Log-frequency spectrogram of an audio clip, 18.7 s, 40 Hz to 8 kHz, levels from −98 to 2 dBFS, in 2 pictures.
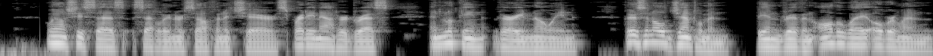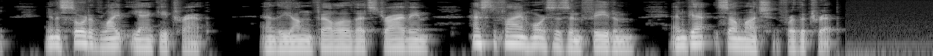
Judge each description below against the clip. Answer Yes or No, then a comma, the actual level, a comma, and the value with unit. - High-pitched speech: No, very low, 95 Hz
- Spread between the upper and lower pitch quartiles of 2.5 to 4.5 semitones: No, wide, 5.5 semitones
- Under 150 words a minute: No, average, 170 wpm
